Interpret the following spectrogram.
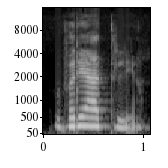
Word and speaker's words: вряд ли: Следующее слово, а точнее не слово, а два слова, вряд ли. Обратите внимание на произношение. Д мы произносим как Т.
